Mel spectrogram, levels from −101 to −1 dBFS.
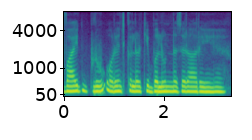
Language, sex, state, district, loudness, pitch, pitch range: Hindi, female, Arunachal Pradesh, Papum Pare, -13 LUFS, 175 Hz, 170-180 Hz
